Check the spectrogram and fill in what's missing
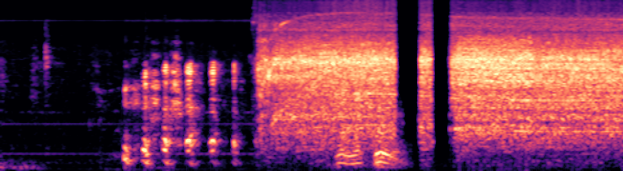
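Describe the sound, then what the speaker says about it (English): A wood piece being sanded with a power tool: a few short rhythmic bursts give way to a loud, continuous abrasive whir that cuts out briefly twice before resuming. "Just watch Wayne sand right through the bottom."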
